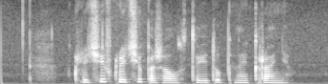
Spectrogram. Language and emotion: Russian, neutral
